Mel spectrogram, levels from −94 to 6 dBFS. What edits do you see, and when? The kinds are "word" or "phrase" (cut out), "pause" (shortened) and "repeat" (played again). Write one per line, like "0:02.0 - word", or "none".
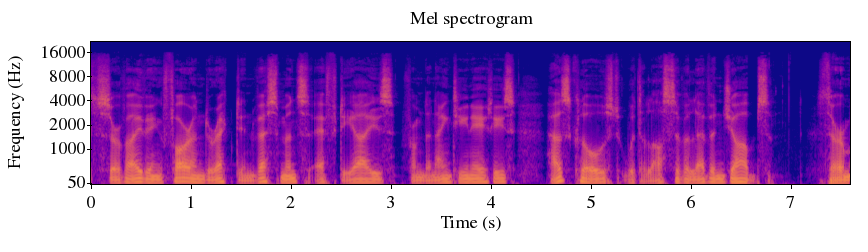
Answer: none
